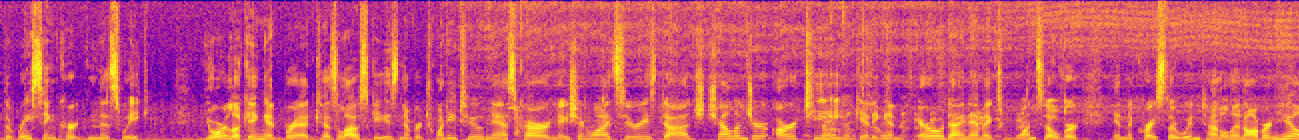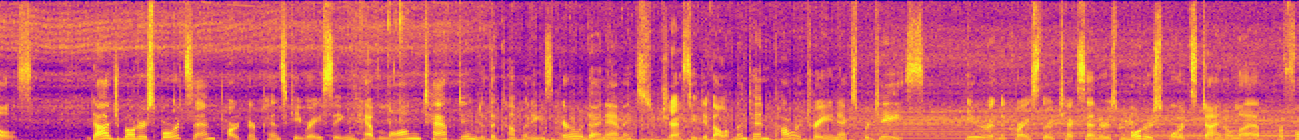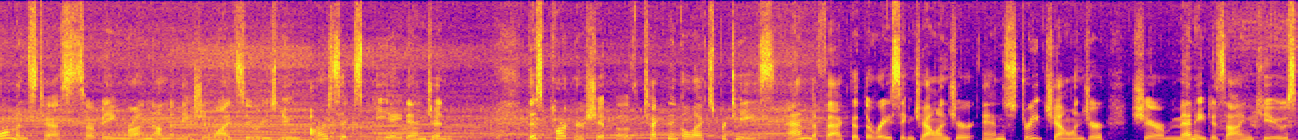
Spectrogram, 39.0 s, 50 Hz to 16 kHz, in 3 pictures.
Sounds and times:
Speech: 0.0s - 13.3s, 13.9s - 30.5s, 31.2s - 38.9s.

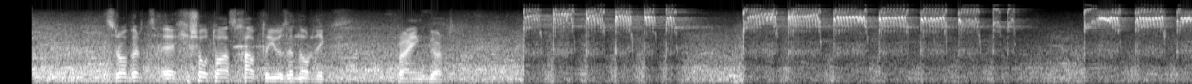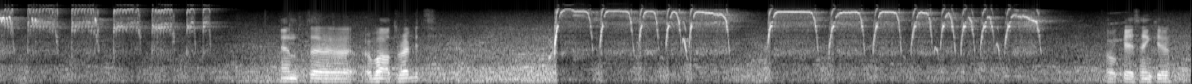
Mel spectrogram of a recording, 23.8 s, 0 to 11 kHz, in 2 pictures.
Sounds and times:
Speech: 1.0s - 3.3s, 3.9s - 4.6s, 14.7s - 16.5s, 23.0s - 23.7s.

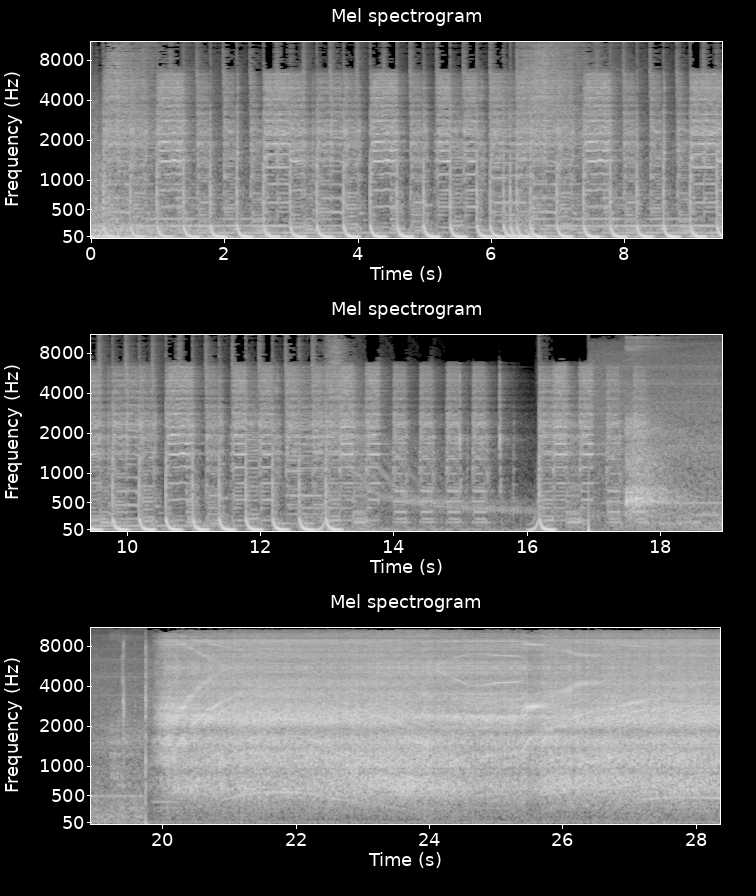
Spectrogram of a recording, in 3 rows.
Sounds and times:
Music: 0.0s - 17.5s, 19.7s - 28.3s.

